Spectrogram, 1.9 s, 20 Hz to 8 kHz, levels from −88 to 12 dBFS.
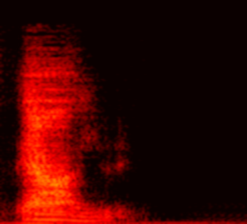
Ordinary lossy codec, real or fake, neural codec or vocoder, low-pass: MP3, 64 kbps; fake; codec, 16 kHz, about 1 kbps, DyCAST, with the encoder's durations; 7.2 kHz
